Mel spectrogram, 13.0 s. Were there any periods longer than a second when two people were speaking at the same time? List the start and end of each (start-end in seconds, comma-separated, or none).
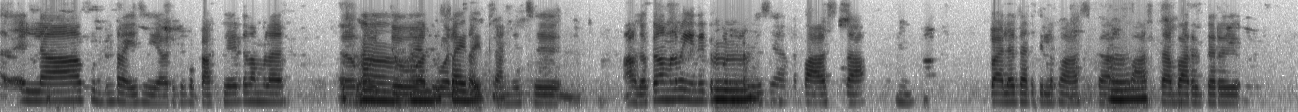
3.7-5.0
